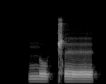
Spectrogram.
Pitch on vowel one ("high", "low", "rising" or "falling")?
low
